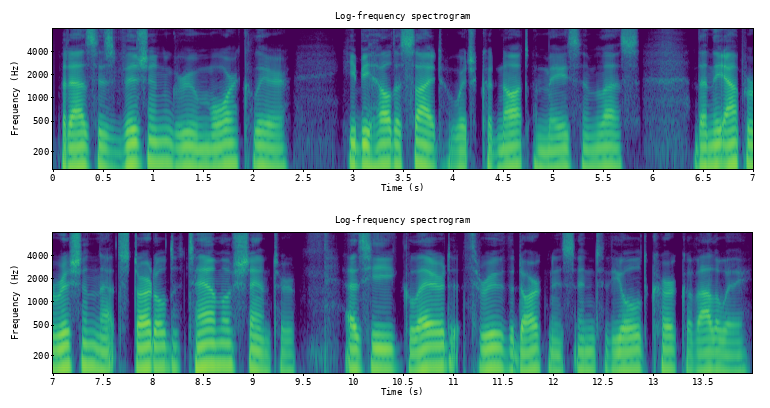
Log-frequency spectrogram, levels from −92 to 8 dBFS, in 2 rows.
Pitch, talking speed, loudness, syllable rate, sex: 115 Hz, 160 wpm, -18 LUFS, 4.1 syllables/s, male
